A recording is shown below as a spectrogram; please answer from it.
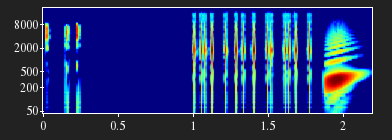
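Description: Texting-app sound effects: a quick run of about eight keyboard-tap clicks, then a short rising whoosh near the end as a message is sent.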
